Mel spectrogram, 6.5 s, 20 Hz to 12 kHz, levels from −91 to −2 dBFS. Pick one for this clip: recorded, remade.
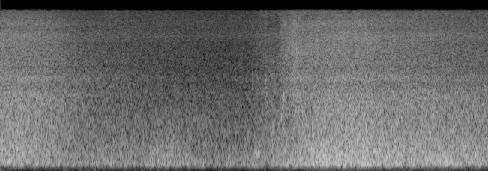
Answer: recorded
